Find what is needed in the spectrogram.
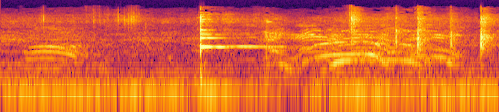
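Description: A youth baseball bat hitting the ball for a single: one sharp metallic ping about a second in, with a short ringing tone after it. Voices call out around and after the hit.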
